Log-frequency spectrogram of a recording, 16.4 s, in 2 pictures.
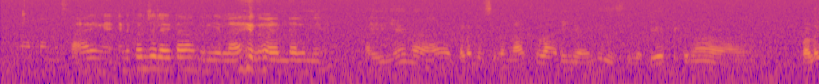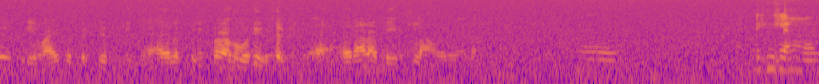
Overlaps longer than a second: none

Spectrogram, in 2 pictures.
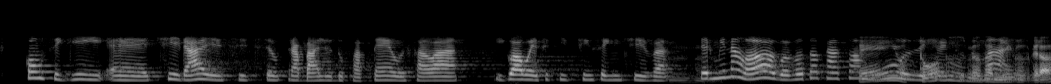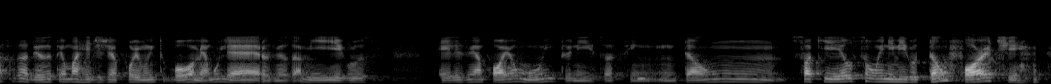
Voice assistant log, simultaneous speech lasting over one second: present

